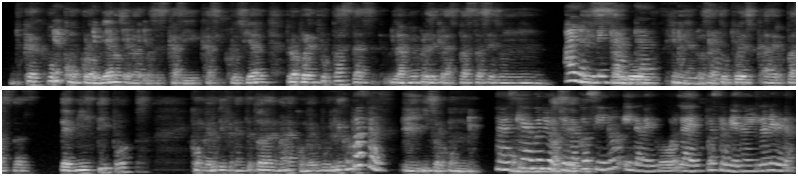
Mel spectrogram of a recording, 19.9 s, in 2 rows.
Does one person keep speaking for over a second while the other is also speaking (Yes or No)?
Yes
